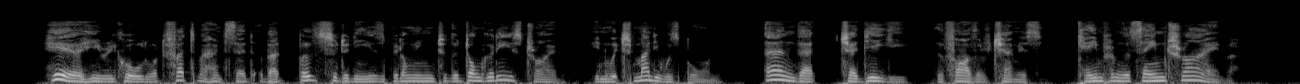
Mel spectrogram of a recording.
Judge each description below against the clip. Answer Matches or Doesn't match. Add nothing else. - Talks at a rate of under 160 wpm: Matches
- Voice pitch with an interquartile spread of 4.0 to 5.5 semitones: Matches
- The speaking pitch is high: Doesn't match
